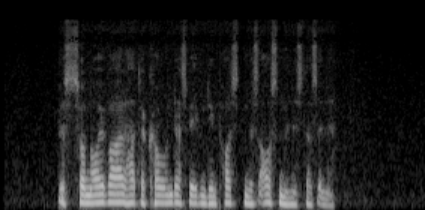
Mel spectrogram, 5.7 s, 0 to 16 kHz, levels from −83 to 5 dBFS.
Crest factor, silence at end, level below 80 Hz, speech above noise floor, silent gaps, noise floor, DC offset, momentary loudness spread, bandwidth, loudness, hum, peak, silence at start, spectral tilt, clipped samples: 18 dB; 1.25 s; -56 dBFS; 41 dB; none; -63 dBFS; under 0.1%; 11 LU; 11 kHz; -24 LUFS; none; -6 dBFS; 0.75 s; -7.5 dB/octave; under 0.1%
